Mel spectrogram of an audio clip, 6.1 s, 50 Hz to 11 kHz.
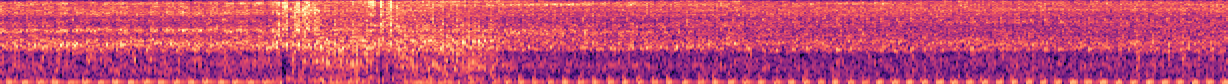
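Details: Abandoned Suzuki KingQuad 300 4x4 ATV after Mikuni to Keihin clone carb conversion, owner estimates about 1,500 hours/miles: quick, even thumps with a brief stir midway, no misfires or hunting; purrs right along, healthy idle.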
